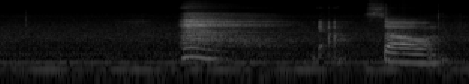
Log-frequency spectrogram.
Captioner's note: sigh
